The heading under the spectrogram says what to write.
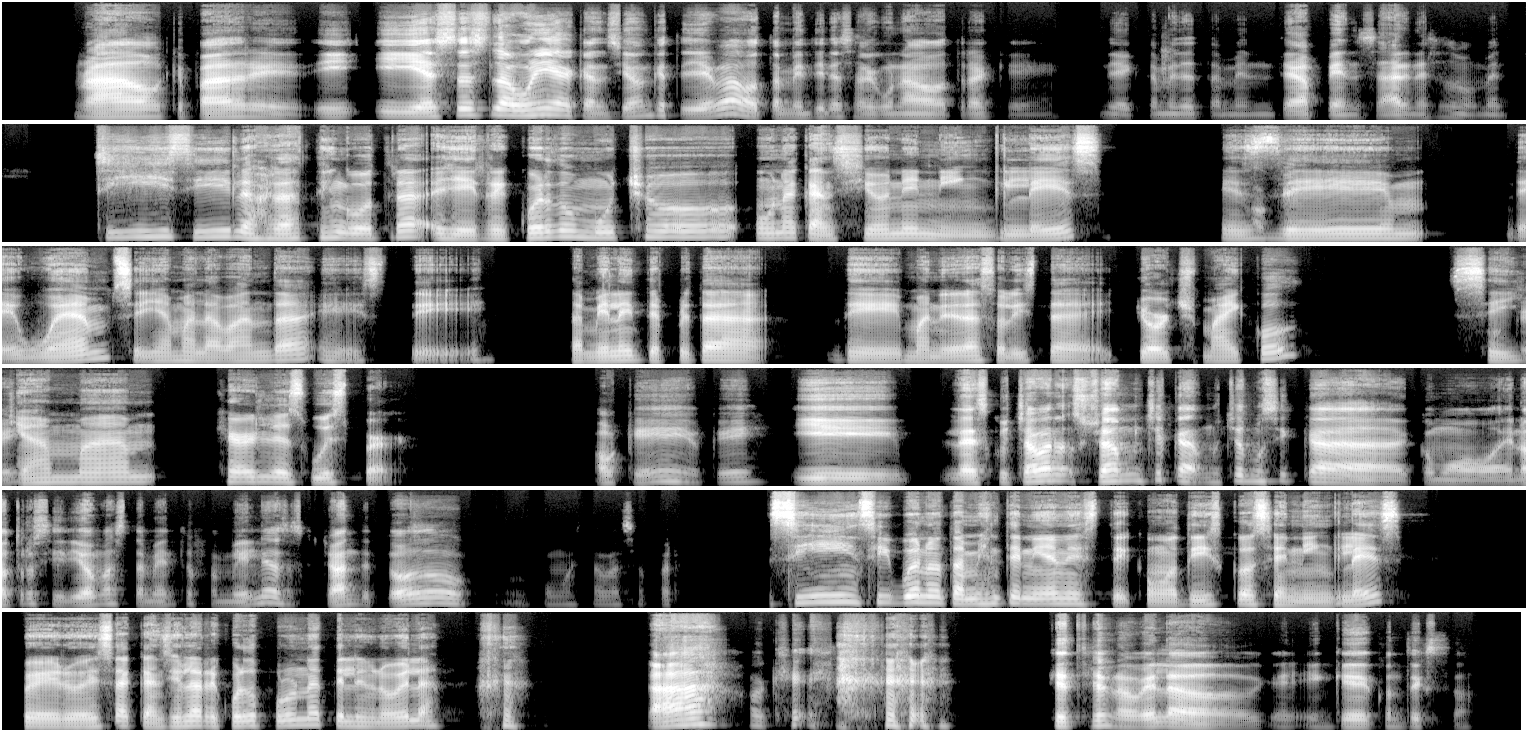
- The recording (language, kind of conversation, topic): Spanish, podcast, ¿Qué canción te transporta a la infancia?
- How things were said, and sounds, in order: other background noise; "musica" said as "muchica"; chuckle; laugh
